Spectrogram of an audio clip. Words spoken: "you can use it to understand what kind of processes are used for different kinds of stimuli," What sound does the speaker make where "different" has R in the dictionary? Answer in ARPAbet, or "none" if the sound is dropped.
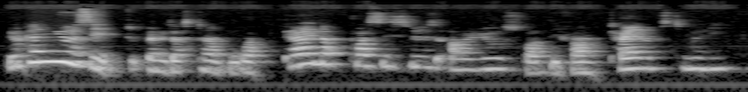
none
